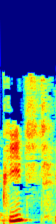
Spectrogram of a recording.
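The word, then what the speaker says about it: Pietsch: Peach? P-I-E-T-S-C-H. I think it's Carrie Peached. – It's pronounced Peach.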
